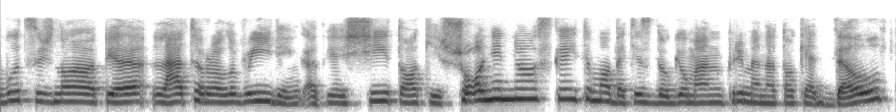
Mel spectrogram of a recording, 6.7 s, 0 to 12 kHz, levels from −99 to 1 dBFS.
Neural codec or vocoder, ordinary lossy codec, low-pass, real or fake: none; MP3, 64 kbps; 7.2 kHz; real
